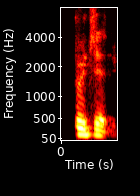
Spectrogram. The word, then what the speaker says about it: Puget: So unless it like so, I don't know how you pronounce that. Puget or Puget? Puget.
